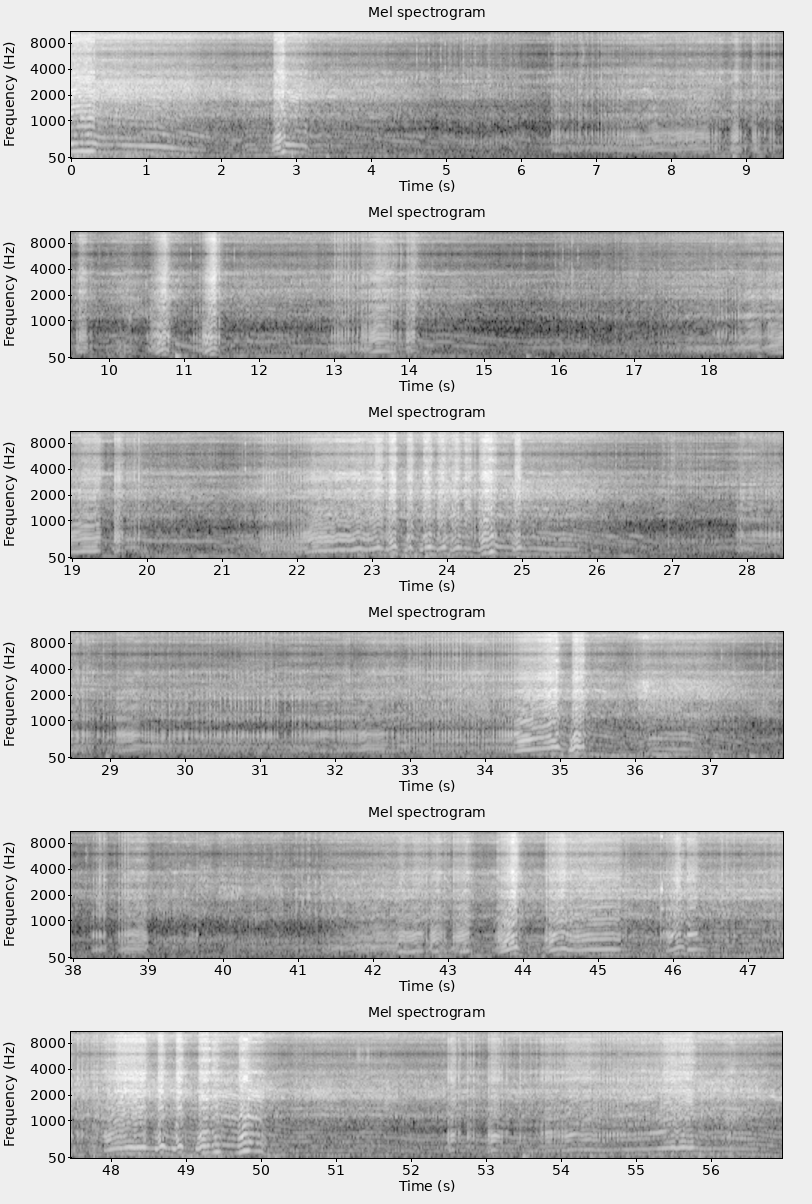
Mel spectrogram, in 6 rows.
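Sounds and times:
dirt bike engine revving: 0.0 - 56.9.

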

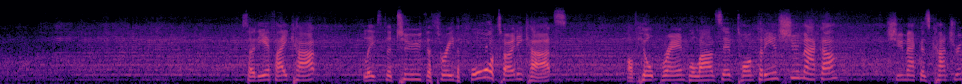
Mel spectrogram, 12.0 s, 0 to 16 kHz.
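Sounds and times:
racing kart engines whining: 0.0 - 12.0.

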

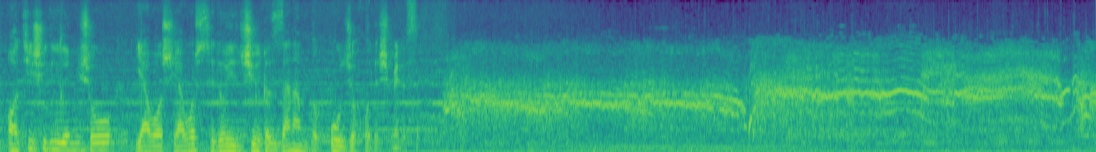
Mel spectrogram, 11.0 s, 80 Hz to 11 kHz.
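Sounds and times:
woman screaming: 4.4 - 10.9.

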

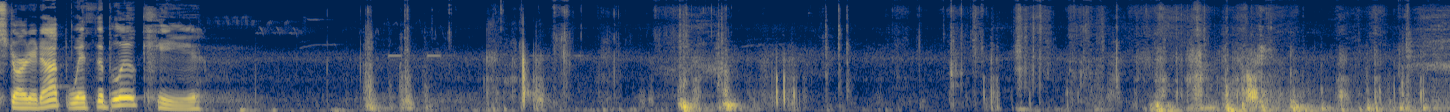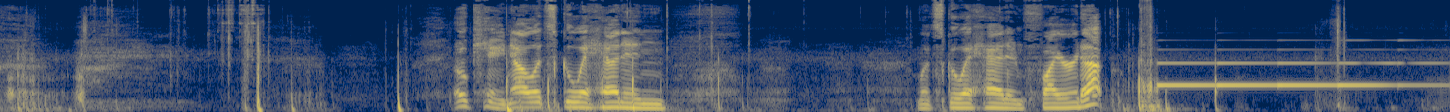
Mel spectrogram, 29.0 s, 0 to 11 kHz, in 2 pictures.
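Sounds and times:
car unlocking clicks and thumps: 3.6 - 5.4, 25.6 - 29.0
car keys jangling: 15.3 - 17.3.

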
